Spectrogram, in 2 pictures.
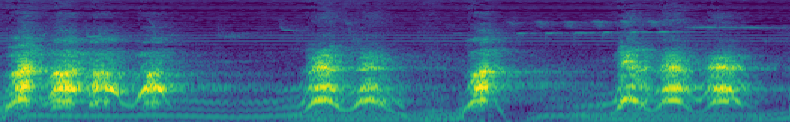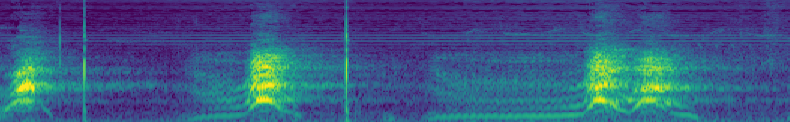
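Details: Pair of Irish terriers barking in quick runs of three or four harmonic yelps, with low humming whines running under some bursts. Single louder barks follow near the end. A couple of sharp clicks are heard.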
